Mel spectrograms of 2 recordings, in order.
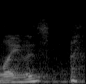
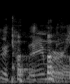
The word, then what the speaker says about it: lemurs: ever see Madagascar with the fucking lemurs? Yeah. The lemurs. What? Fucking lemurs. Lamers, you said lamers.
